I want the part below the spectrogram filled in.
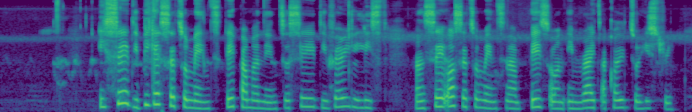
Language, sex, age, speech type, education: Nigerian Pidgin, female, 15-29, spontaneous, tertiary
